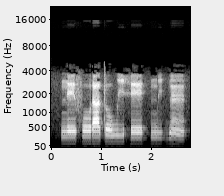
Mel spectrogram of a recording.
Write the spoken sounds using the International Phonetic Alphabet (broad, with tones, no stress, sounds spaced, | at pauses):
n e˧ f o˧ ɾ a˧ t o˦ w i˦ h e˧ | m i˨ ɡ͡b ɛ̃˨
